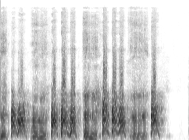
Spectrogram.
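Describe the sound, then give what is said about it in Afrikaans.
A person, as a party trick, imitates a big dog barking at the gates in South Africa, letting out a rapid run of about eight loud, gruff barks, then falls silent. “So dis altyd die klein hondjie wat gaan gaan. En dan kom die groot hond”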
